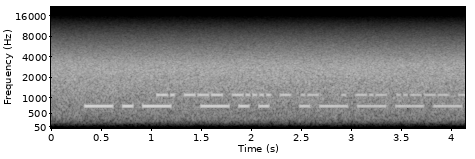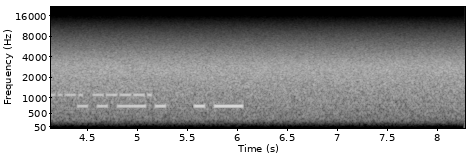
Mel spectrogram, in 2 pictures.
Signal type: Morse code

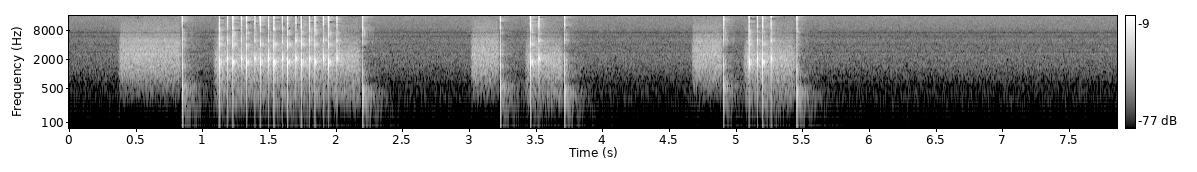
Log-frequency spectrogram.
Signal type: pulse dialling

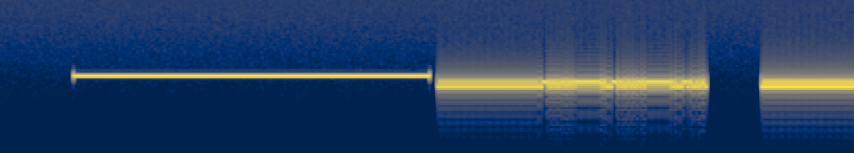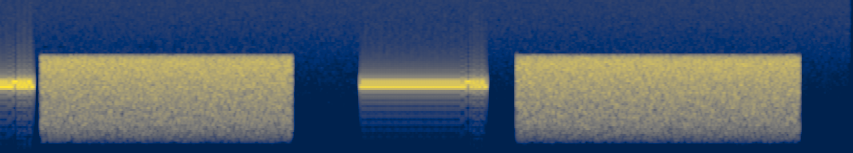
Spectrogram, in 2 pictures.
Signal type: fax machine handshake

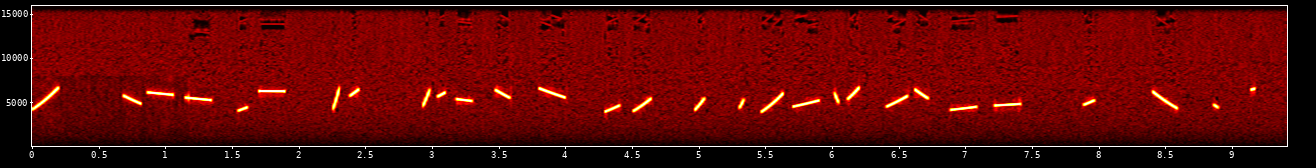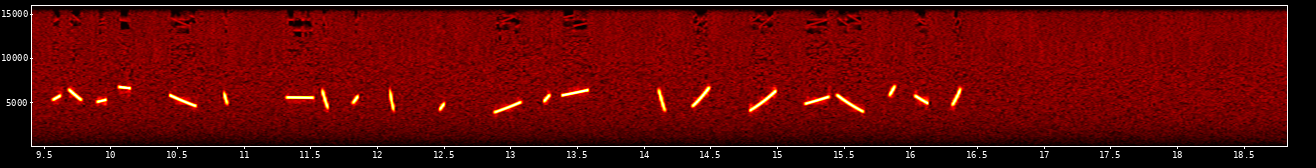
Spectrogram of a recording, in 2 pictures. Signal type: none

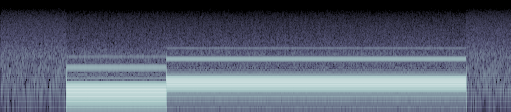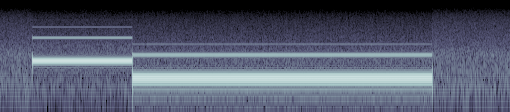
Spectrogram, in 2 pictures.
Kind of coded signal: two-tone page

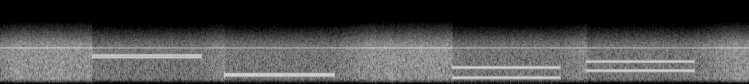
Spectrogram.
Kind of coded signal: aircraft SELCAL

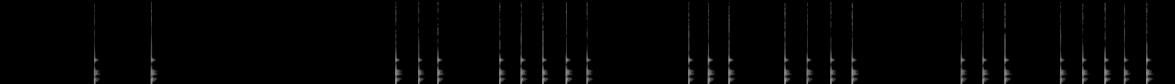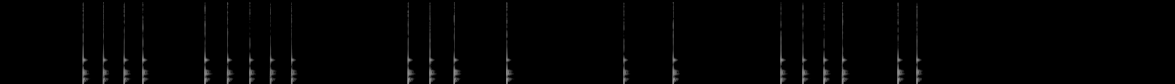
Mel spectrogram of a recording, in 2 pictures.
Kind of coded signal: tap code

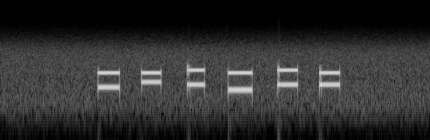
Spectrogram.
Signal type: DTMF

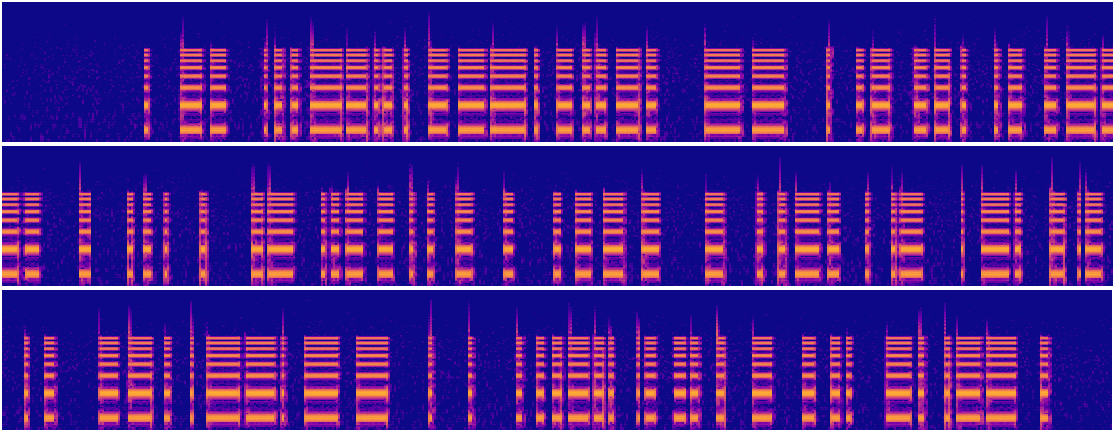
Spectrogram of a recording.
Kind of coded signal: none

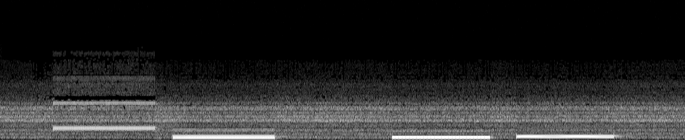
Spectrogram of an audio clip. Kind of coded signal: aircraft SELCAL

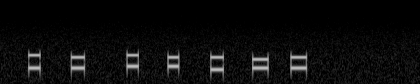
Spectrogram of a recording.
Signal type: DTMF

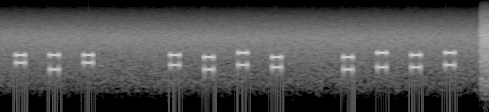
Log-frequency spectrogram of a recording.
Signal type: DTMF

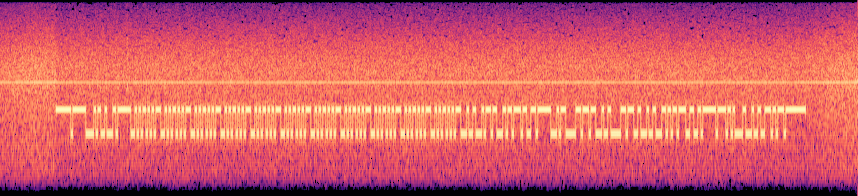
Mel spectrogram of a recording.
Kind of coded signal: RTTY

